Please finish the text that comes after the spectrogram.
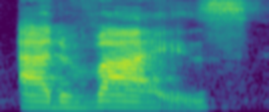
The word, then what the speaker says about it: advise: sound advice and then number eight we have advise Z advise okay so this is like more of a z sound oh okay Erica is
